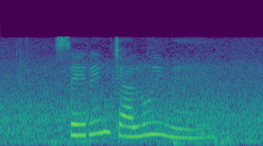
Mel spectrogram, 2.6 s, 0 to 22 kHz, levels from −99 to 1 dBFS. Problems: constant background noise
